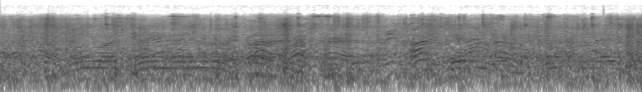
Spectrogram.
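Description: Indistinct chatter of a crowd, many voices overlapping, with scattered light clicks and clatter.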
